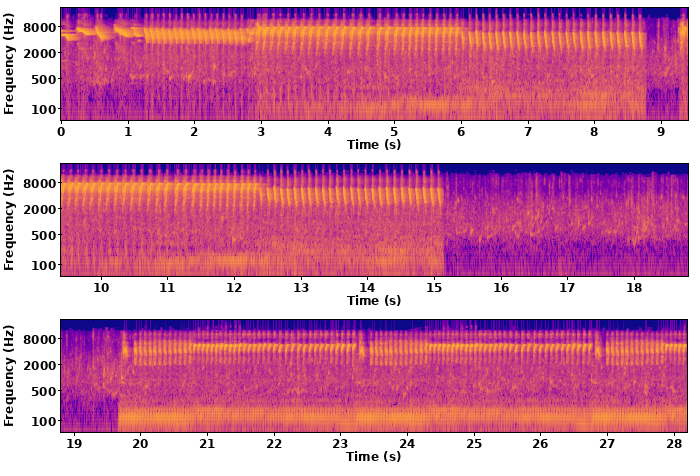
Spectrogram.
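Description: Songbird calls of the rapid 'tembakan' (shot) type: long, very fast high-pitched trills with a short break about nine seconds in, then a much quieter stretch from about fifteen to twenty seconds. After that comes a different rapid high trill with a low buzz beneath it, broken by short gaps.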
